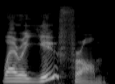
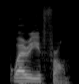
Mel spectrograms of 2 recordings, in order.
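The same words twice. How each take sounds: First: It stresses 'you' and sounds very curious. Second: It is asked as a plain, direct question. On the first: The asker shows strong personal interest. "put the stress on you ... it sounds extremely curious" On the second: A simple request for information. "Just a direct question"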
